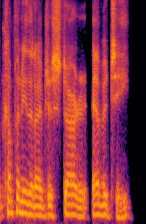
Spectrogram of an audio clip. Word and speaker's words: Evity: that I've just started eity which sounds like equity and rhymes with longevity we are trying to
